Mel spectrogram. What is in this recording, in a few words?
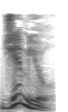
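"gemmule", British English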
